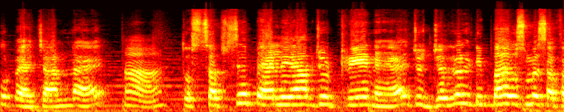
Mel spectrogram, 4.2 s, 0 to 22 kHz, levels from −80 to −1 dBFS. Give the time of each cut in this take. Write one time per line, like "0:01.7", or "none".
none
